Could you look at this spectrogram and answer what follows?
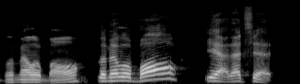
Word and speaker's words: LaMelo Ball: LaMelo Ball.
